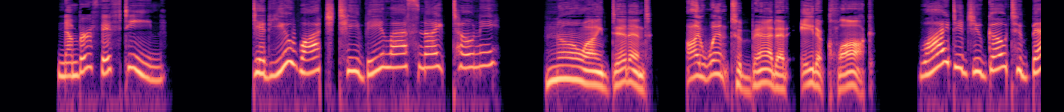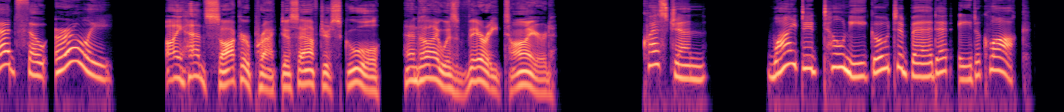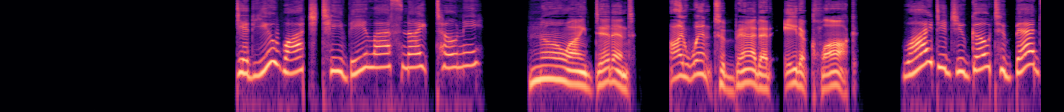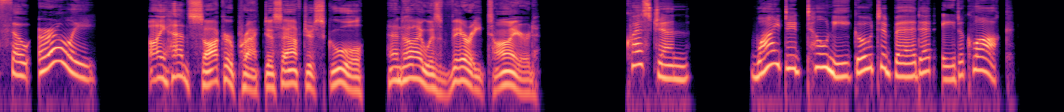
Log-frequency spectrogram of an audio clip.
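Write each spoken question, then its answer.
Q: Why did Tony go to bed at 8 o'clock?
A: He was very tired after soccer practice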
